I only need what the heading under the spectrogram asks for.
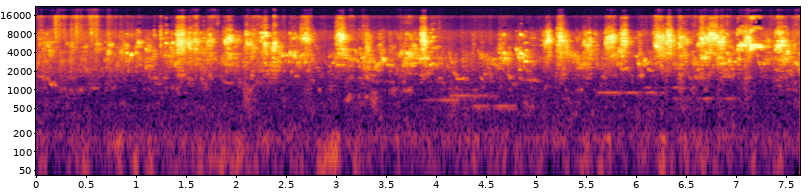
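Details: Chicks eating and playing, repeated high peeps at roughly two per second in an uneven flock chorus, growing louder toward the end, with faint short tones and a low hum underneath.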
